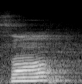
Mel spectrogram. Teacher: Huruf-huruf yang vokalnya kita bunyikan dengan o, so, kemudian apa lagi, to, maka dia termasuk huruf-huruf yang tebal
